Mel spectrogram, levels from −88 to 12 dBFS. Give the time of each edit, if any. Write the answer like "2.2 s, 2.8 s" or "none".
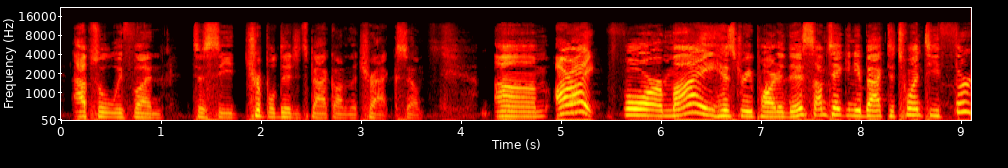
none

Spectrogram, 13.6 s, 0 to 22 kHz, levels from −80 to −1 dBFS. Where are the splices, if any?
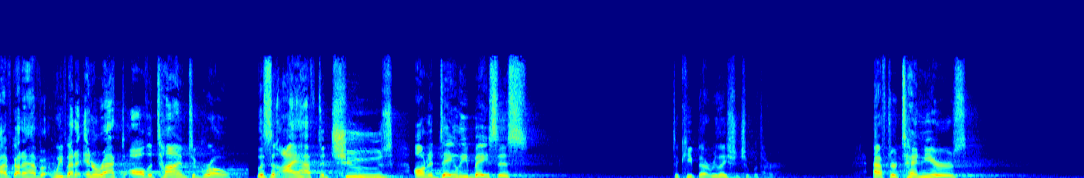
3.1 s

